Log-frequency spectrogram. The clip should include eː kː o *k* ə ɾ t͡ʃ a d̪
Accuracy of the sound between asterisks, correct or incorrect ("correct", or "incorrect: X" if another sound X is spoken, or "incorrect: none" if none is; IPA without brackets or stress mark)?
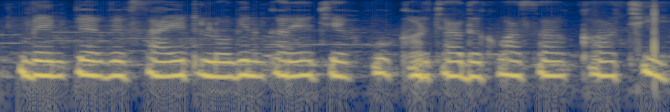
incorrect: kʰ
